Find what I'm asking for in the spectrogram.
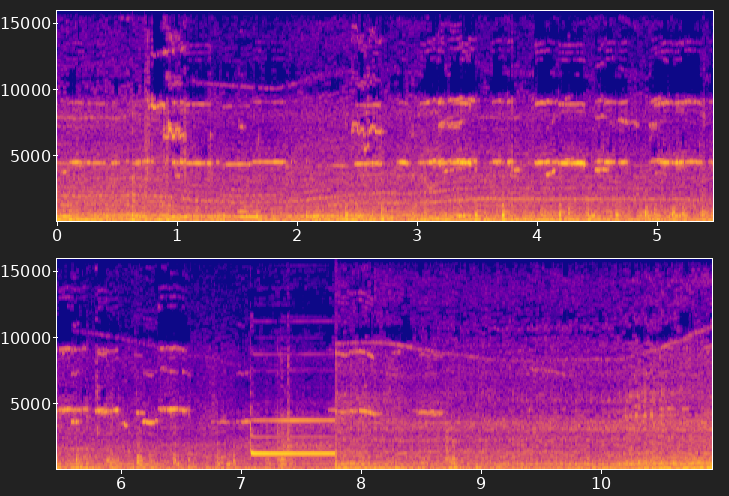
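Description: Loud high metallic squealing and screeching over the running machine with uneven clanks, typical of damaged idler and track rollers.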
